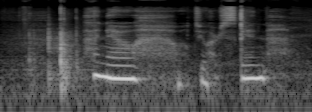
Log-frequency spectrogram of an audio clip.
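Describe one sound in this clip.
A plastic marker clicks against other markers as it is picked up.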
